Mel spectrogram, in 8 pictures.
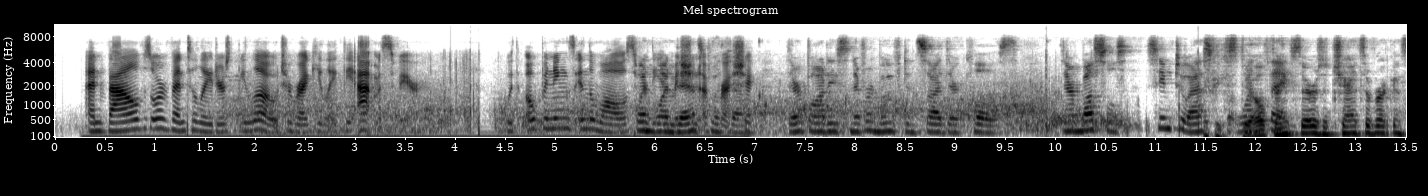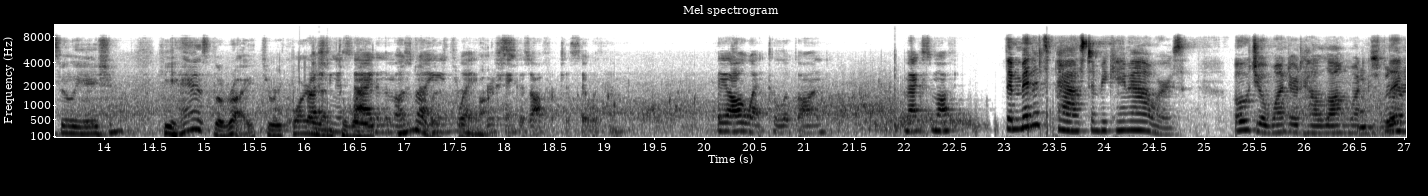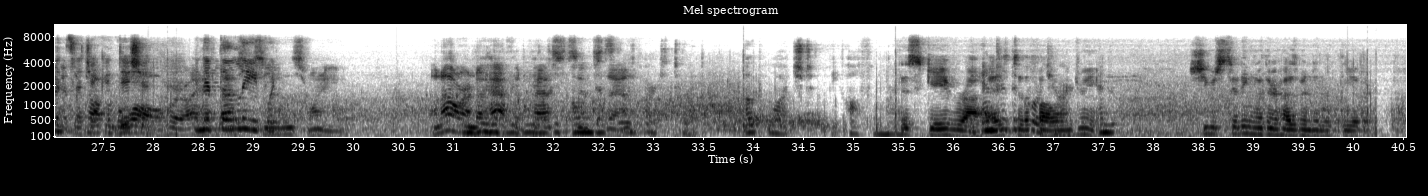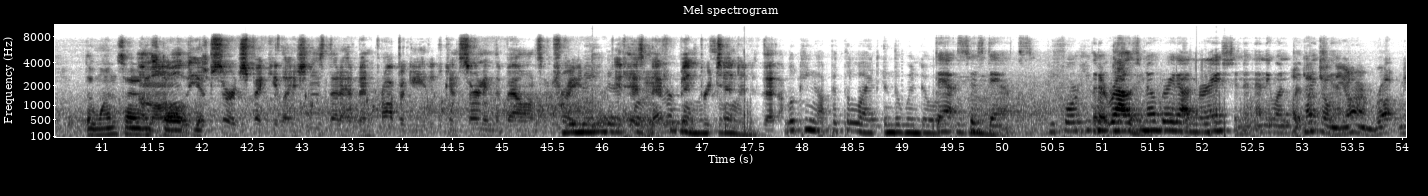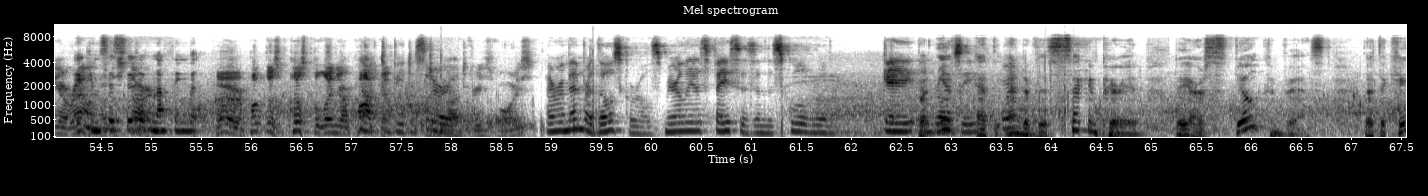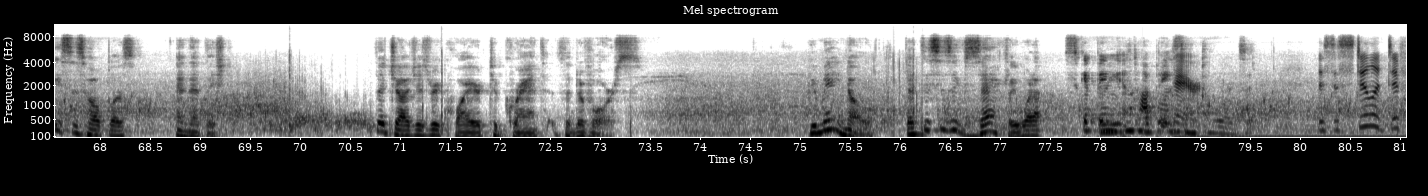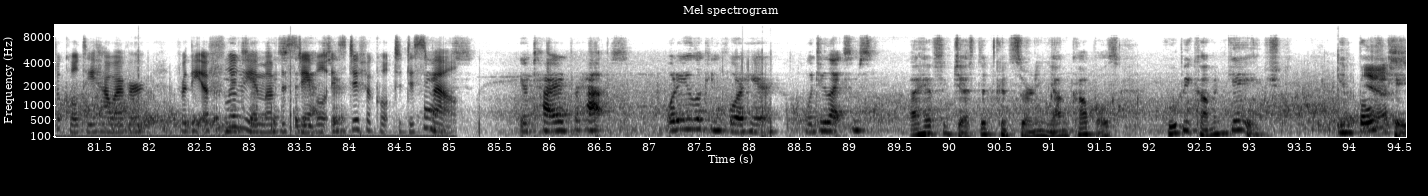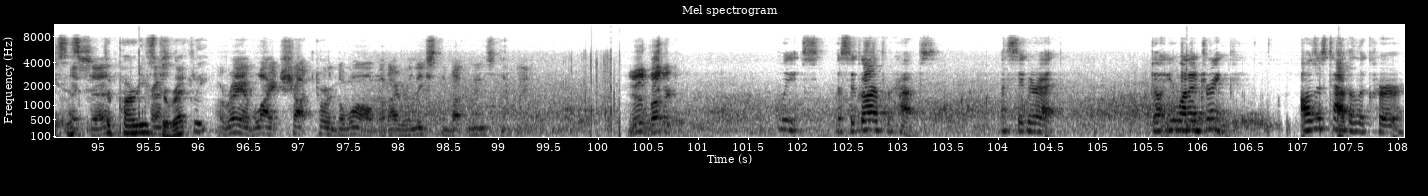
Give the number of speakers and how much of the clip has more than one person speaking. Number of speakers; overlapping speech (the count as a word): nine, about 27%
